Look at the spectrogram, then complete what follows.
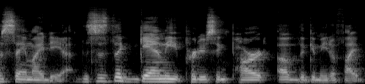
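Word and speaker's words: gemmae: little cups back here and these are called gammy cups gammy is spelled GE mmm a ee gammy is GE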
